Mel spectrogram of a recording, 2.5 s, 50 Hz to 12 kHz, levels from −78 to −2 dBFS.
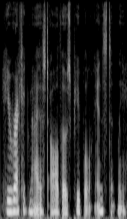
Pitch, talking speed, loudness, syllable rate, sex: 175 Hz, 140 wpm, -21 LUFS, 5.4 syllables/s, female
